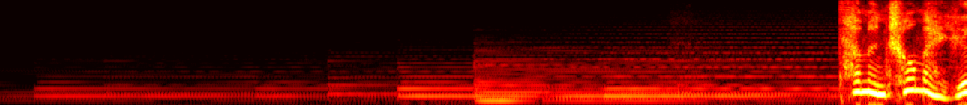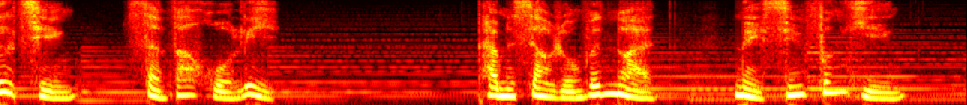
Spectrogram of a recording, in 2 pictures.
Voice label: 女 专题 享受人生自然舒缓

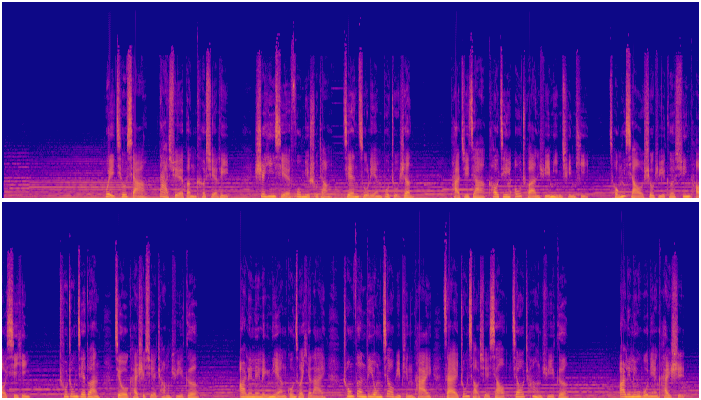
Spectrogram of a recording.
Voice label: 女 专题 人物旁述个人介绍

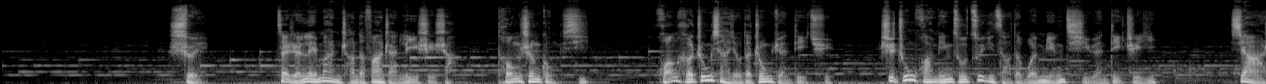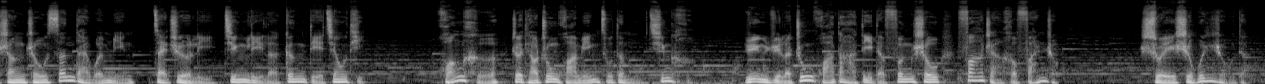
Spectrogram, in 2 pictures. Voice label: 男 旁白叙述 水文站

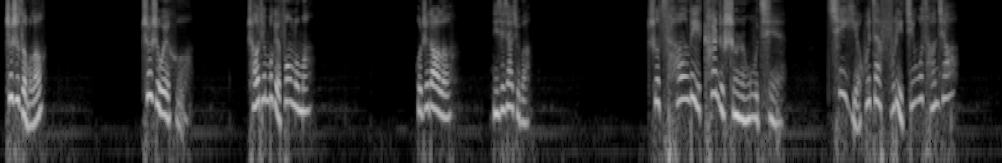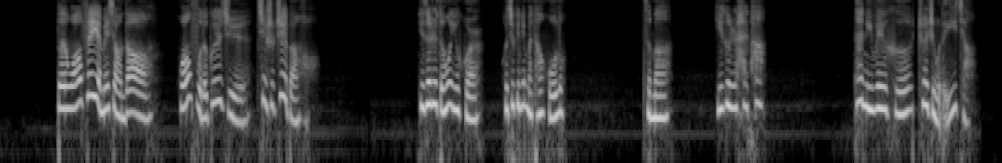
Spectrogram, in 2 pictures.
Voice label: 女, 模仿 少御

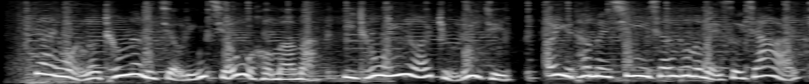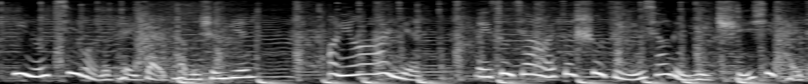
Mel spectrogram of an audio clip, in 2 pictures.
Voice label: 女 广告 宝妈时尚; 美素佳儿

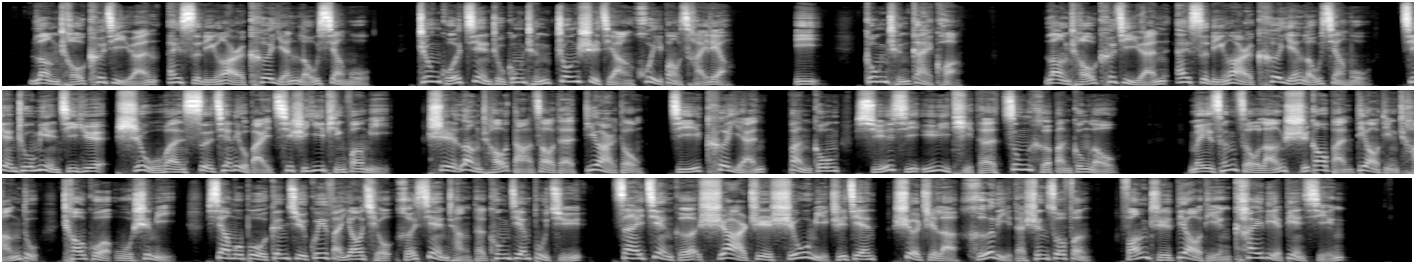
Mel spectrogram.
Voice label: 男 多媒体解说

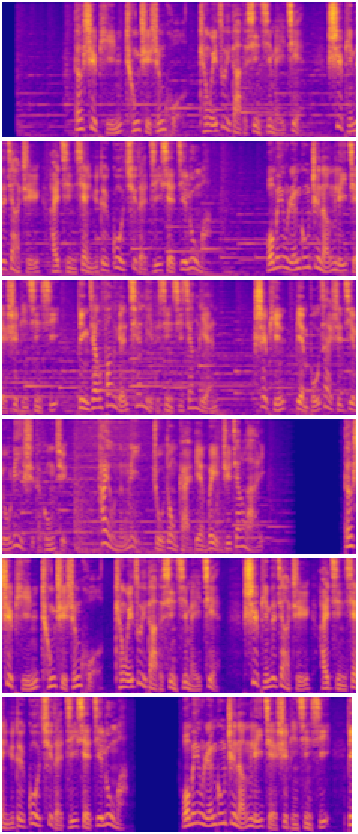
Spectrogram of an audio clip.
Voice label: 男,旁白解说; 新视界

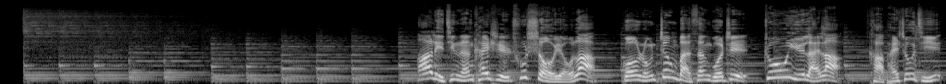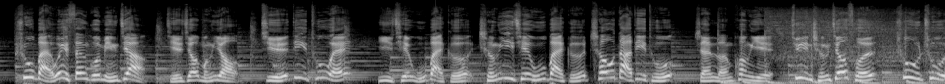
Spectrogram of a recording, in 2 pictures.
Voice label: 男 广告; 三国志手游

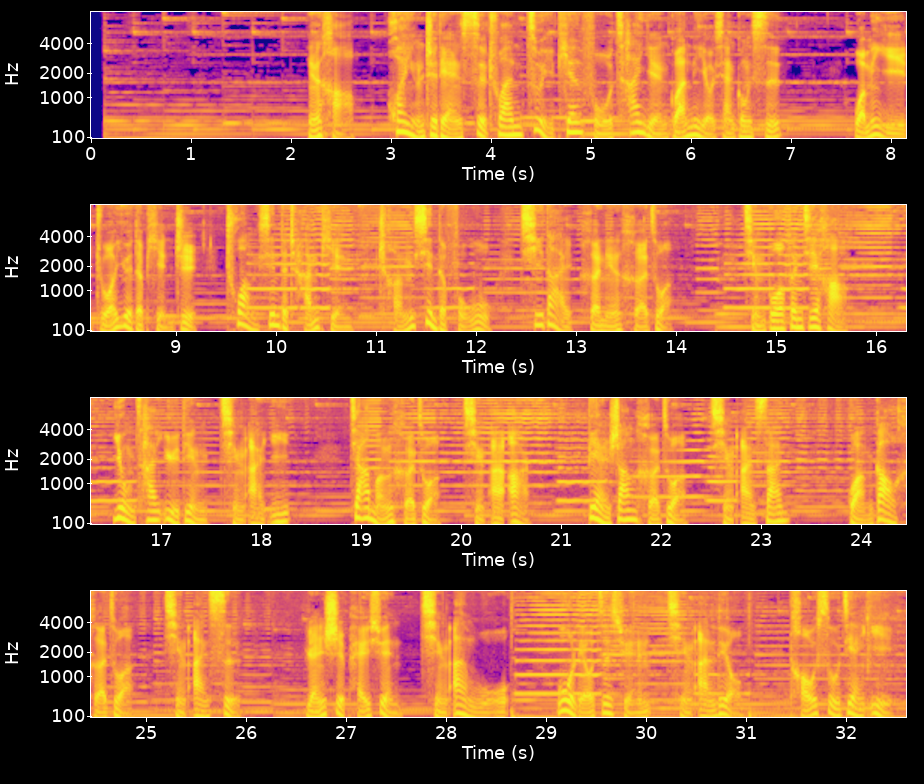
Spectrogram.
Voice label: 男 中文 彩铃类 企业彩铃

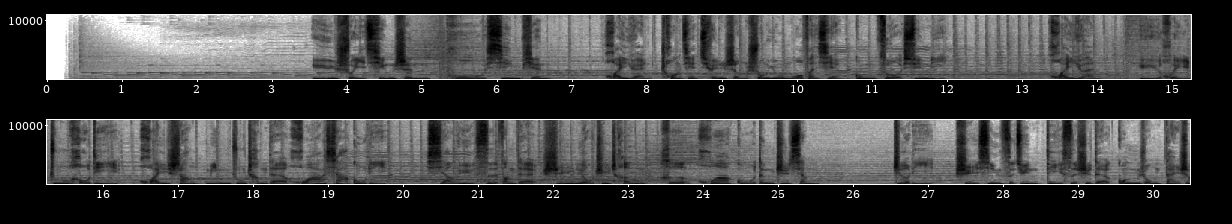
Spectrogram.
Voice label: 男 宣传片 浑厚大气; 谱写雨水情深

